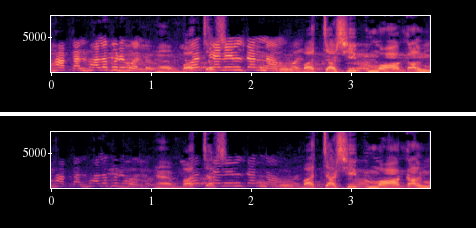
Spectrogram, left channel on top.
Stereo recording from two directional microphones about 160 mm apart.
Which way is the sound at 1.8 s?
20° left (ahead or behind).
